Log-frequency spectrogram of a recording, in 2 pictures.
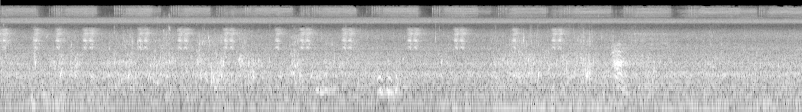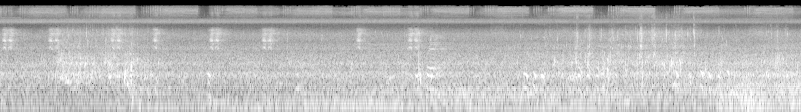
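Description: Creek water splashing and sloshing as a person wades in and swims, with short irregular splashes, over a steady high-pitched insect drone from the surrounding trees.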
